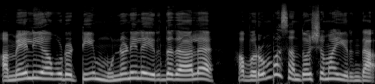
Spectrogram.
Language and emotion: Tamil, happy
